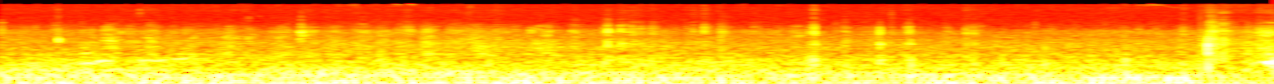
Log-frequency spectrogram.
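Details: Teething Labrador Retriever puppies pant in quick, soft, rhythmic breaths, low and airy, while a person talks over them and small clicks and knocks sound in the background.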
